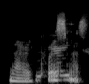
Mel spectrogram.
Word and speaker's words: Merry Christmas: you yeah Merry Christmas Merry Christmas Christmas so that would be more like an at like regular stress Merry Christmas with stress on the second word thank you very Merry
